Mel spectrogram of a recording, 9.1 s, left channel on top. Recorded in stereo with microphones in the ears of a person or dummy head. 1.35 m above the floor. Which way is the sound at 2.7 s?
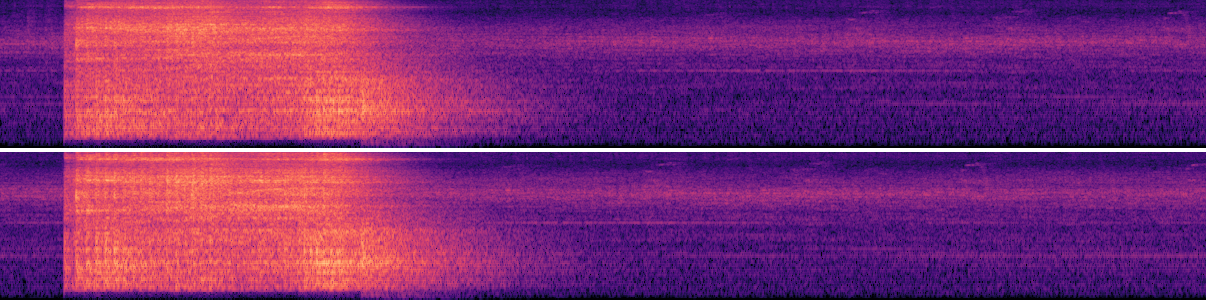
Centre (ahead or behind).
